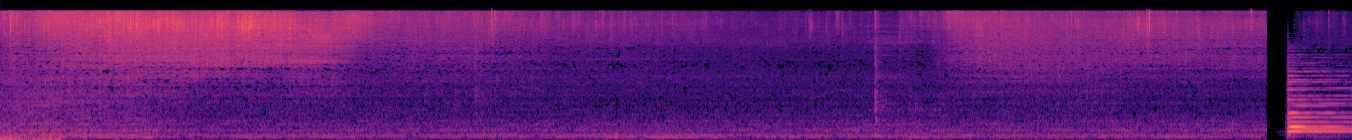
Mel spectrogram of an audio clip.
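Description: Luchi (puffed wheat flatbread) deep-frying in hot oil in a small kadai. The oil sizzles loudly as the raw dough goes in, dies down to a quieter sizzle, then picks up again a little. Piano music comes in just before the end.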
